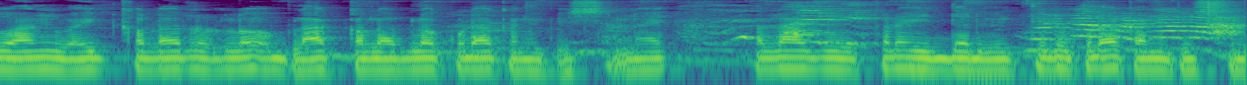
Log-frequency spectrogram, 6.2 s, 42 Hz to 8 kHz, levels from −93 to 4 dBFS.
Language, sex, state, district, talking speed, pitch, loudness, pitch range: Telugu, male, Andhra Pradesh, Sri Satya Sai, 155 wpm, 110 Hz, -17 LUFS, 105-110 Hz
